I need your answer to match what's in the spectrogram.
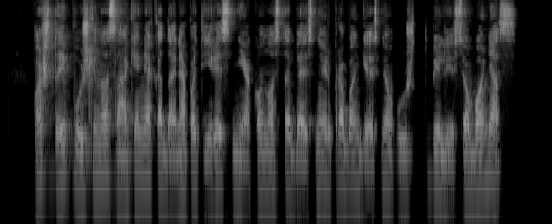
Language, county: Lithuanian, Klaipėda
